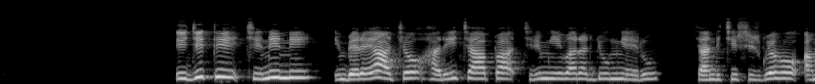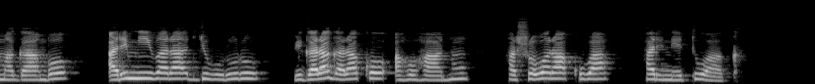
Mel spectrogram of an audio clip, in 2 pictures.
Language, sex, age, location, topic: Kinyarwanda, female, 18-24, Huye, government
